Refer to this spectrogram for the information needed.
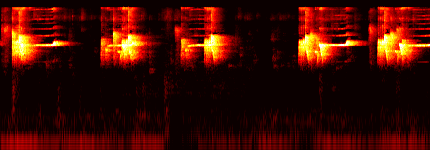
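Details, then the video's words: Flowerpecker in training at home giving five separated high phrases, each a buzzy chirp flourish ending in a clear level whistle, with longer silences between. "Dợt Sâu Đầu Đỏ Tại Nhà"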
